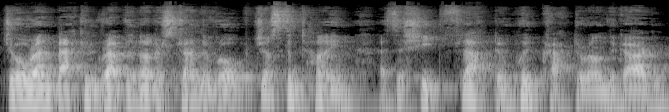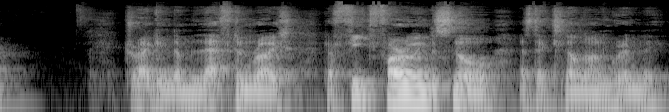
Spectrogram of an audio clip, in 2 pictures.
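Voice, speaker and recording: A man reading a children's storybook aloud in an expressive, dramatic storytelling manner. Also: on the low side. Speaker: author reading from own novel. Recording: echoey room.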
